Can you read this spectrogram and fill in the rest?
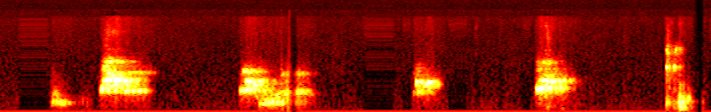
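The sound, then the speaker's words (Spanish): The speaker's own pet dog barks in the background, about six short, separate yips spaced unevenly over several seconds, fairly quiet and with no talking. “Yo escucho un perro. Ah, ese es mío.”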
